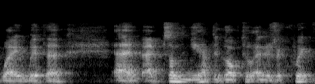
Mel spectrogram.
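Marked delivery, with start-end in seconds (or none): none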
